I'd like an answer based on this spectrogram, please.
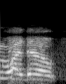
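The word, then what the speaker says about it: Guaidó: u a i don't y the g is pronounced y g that's stupid so juan wado he says that the 2018 elections were illegally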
